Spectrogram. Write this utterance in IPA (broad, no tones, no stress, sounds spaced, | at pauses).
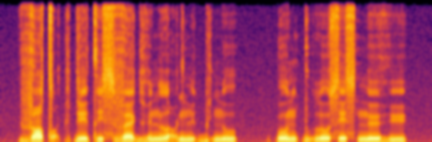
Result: v i tˤ æ̰ k ɗ e t̪ i s v æ ɡ ɦ ø n l ɑ̰ ɡ n̪ y ɡ͡b ḭ n u | k͡p o n k͡p ṵ l o s e s n̪ ø ɦ y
